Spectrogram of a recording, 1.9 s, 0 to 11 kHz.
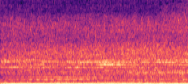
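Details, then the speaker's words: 2019 Dodge Charger Hellcat supercharged V8 idling after E85 flex fuel kit install, being checked for fuel leaks: deep, steady, even rumble with no misses, knocks or ticks; started nicely, healthy idle, no leaks. "All right. Seems like it started up nice."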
